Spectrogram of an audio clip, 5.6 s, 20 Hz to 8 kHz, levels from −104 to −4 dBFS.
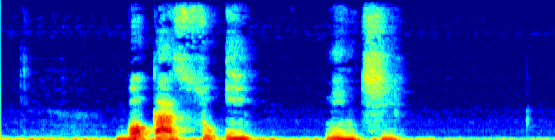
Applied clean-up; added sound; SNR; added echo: none; none; none; reverberation time 0.1 s.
